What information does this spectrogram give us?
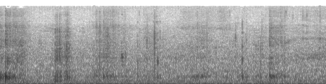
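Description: Someone bites into dark chocolate with a ginger filling, producing a few faint, crisp bite and crunch sounds over a low, steady background.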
